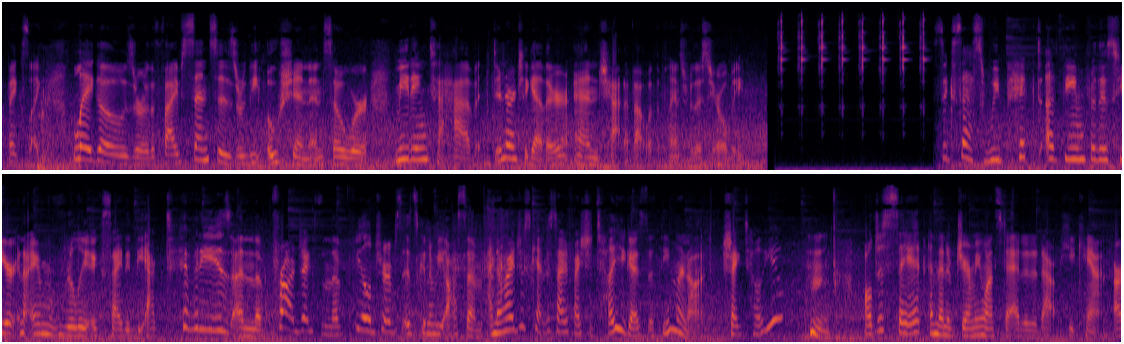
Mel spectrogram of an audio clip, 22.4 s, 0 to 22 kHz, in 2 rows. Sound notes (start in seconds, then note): 7.7 clock ticking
